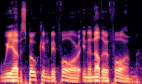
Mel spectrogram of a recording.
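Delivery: loud, resonant creature voice; booming voice. Acted. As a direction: speak like a towering being.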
